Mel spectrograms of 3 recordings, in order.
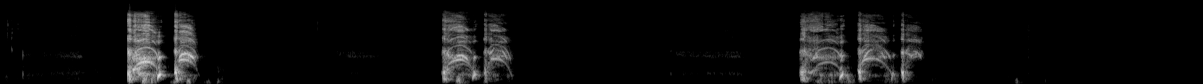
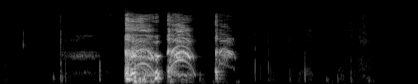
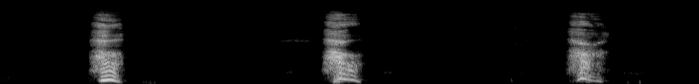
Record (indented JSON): {
  "three_cough_length": "12.0 s",
  "three_cough_amplitude": 32738,
  "three_cough_signal_mean_std_ratio": 0.27,
  "cough_length": "4.2 s",
  "cough_amplitude": 31882,
  "cough_signal_mean_std_ratio": 0.33,
  "exhalation_length": "7.0 s",
  "exhalation_amplitude": 31584,
  "exhalation_signal_mean_std_ratio": 0.26,
  "survey_phase": "beta (2021-08-13 to 2022-03-07)",
  "age": "65+",
  "gender": "Female",
  "wearing_mask": "No",
  "symptom_cough_any": true,
  "symptom_new_continuous_cough": true,
  "symptom_runny_or_blocked_nose": true,
  "symptom_shortness_of_breath": true,
  "symptom_sore_throat": true,
  "symptom_abdominal_pain": true,
  "symptom_diarrhoea": true,
  "symptom_fatigue": true,
  "symptom_onset": "7 days",
  "smoker_status": "Ex-smoker",
  "respiratory_condition_asthma": false,
  "respiratory_condition_other": false,
  "recruitment_source": "Test and Trace",
  "submission_delay": "2 days",
  "covid_test_result": "Positive",
  "covid_test_method": "ePCR"
}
